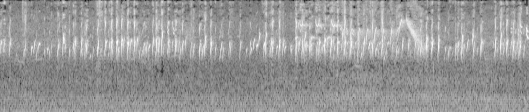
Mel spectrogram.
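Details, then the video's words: Male and female goldfinch chicks, caged and encouraged to sing, pour out a busy, high twittering song of rapid chirps, buzzy notes and a slurred rising-falling whistle, unbroken throughout. "Stimulating male and female goldfinch chicks to sing birds chirping"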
